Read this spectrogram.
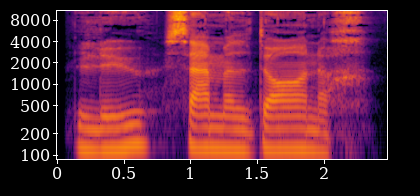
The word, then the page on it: Lugh Samildánach: Loo Sammil-dawnokh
